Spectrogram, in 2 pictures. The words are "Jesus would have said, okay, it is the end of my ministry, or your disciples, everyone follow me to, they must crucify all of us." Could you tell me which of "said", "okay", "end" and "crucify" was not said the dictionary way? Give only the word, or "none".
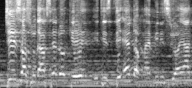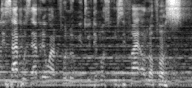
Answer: none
